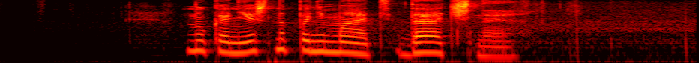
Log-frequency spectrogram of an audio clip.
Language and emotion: Russian, positive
